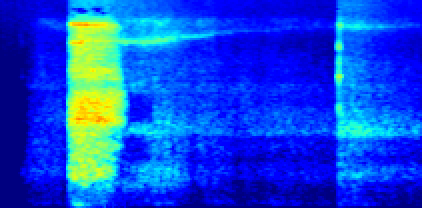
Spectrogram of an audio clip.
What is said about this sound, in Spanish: Con la guata siempre y que la inspiración sea más corta que la exhalación.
